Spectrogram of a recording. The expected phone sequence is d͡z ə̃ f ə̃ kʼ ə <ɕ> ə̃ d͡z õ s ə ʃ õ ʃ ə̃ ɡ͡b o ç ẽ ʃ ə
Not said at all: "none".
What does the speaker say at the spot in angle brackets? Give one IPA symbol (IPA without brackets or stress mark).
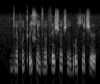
ɕ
